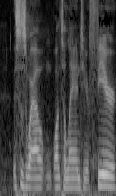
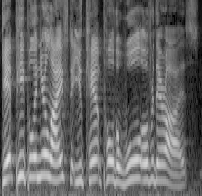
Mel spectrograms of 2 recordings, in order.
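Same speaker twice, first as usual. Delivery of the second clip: slow, deliberate preaching over music; earnest sermon exhortation; 6 semitones higher, 7 dB louder, slower than usual. Acted. Pastor urging the congregation, slow and earnest. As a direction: lean in and urge them slowly.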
